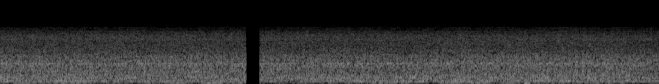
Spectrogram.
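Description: Steady rushing background noise with a faint steady tone, cutting out completely for a moment about two and a half seconds in.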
